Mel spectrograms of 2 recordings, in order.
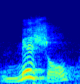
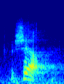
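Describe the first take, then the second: First: The stress is on the first syllable. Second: The stress is on the second syllable. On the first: The speaker calls it wrong. "I don't say Michel. I don't put the stress on the meh part" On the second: The speaker calls it right. "I put the oomph on the shell part"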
